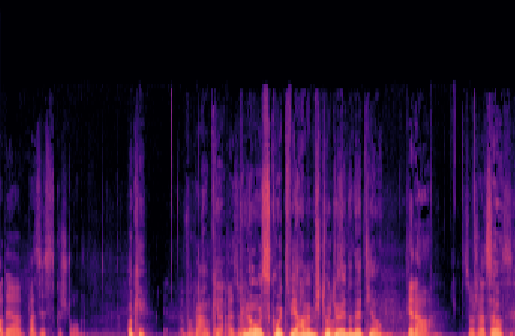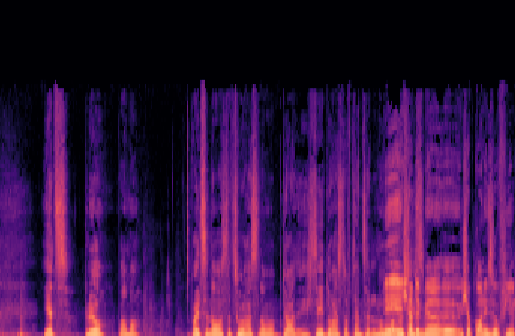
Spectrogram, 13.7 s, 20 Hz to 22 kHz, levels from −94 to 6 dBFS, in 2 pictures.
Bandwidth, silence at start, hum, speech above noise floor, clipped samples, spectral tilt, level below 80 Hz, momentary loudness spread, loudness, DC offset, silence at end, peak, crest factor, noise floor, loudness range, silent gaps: 15 kHz; 0 s; none; 30 dB; under 0.1%; -6.5 dB/octave; -44 dBFS; 17 LU; -19 LUFS; under 0.1%; 0 s; 0 dBFS; 20 dB; -49 dBFS; 7 LU; none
